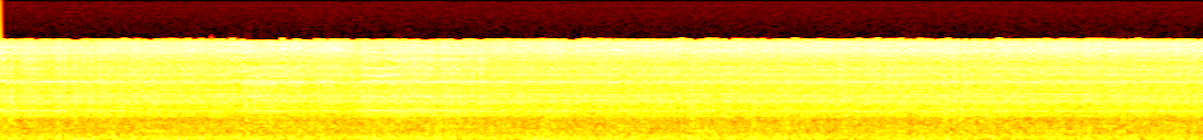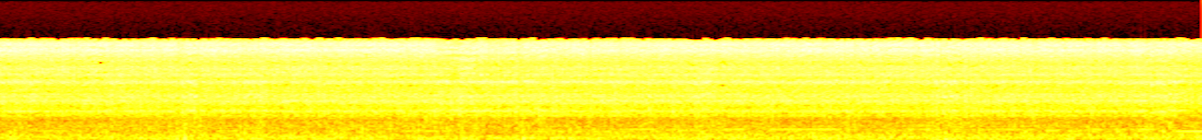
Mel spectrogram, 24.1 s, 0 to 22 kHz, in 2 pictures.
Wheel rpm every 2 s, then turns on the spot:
200, 200, 200, 200, 200, 200, 200, 200, 200, 200, 200, 200.
none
